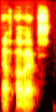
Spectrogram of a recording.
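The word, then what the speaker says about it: f(x): That's pronounced f of x, and it means the same thing as y, but it allows you to use what's called function notation to make these estimations.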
